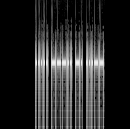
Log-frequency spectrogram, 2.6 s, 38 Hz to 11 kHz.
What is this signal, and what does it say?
Morse code, heard as a keyed tone, about 44 wpm, 700 Hz. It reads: 58N3
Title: Common Cut Numbers - 4-Digit 45wpm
